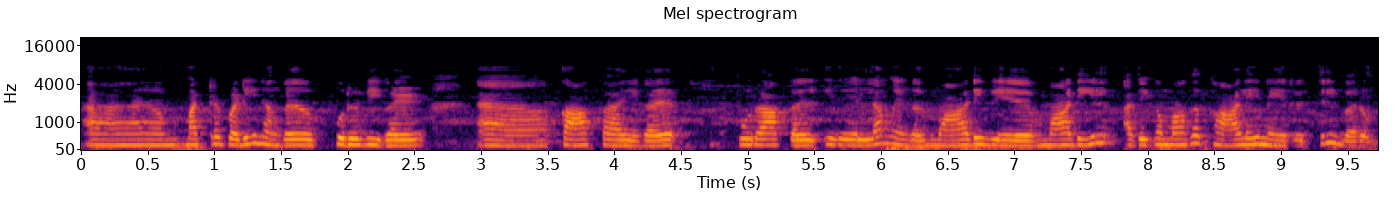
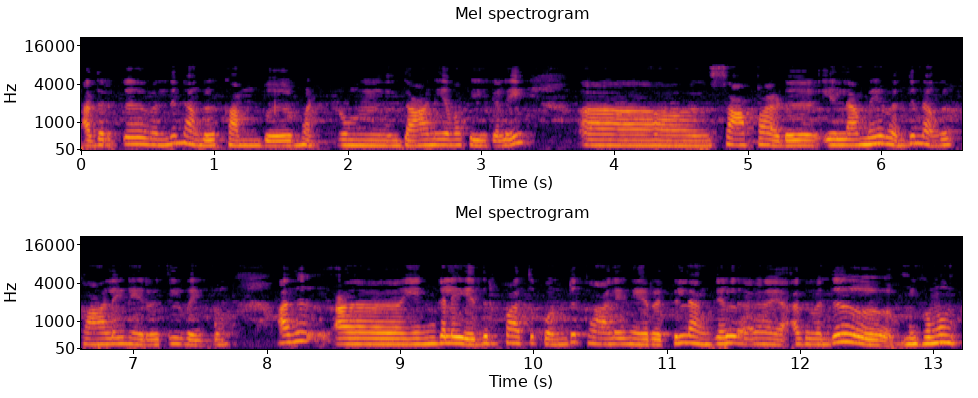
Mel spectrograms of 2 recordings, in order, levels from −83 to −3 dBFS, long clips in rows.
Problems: constant background noise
